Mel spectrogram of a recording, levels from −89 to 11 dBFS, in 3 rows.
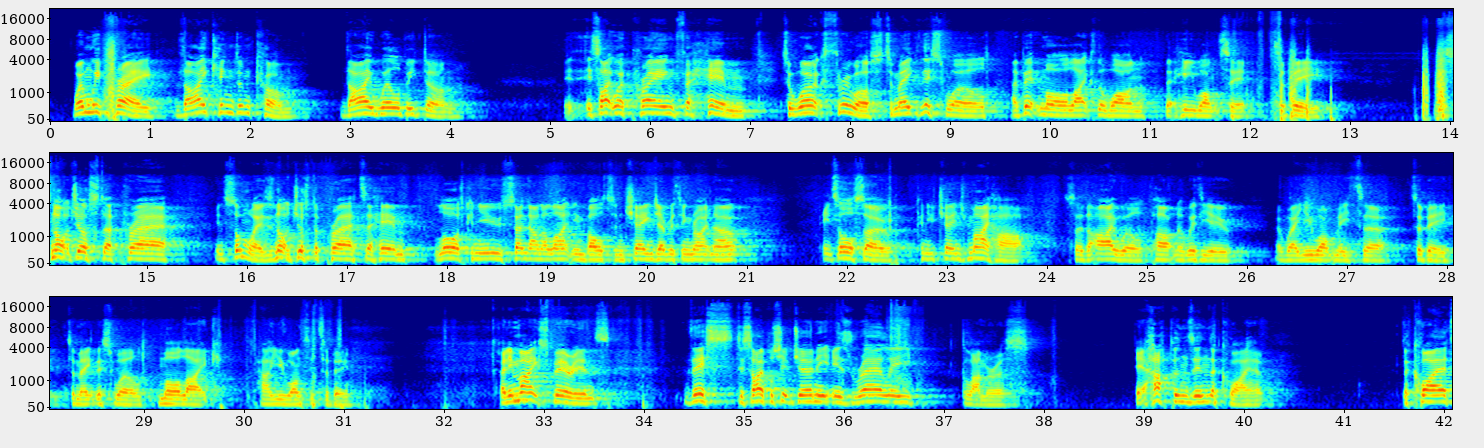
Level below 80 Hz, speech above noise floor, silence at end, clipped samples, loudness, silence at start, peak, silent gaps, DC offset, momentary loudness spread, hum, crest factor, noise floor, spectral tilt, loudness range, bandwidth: -50 dBFS; 57 dB; 0 s; under 0.1%; -18 LUFS; 0.25 s; 0 dBFS; none; under 0.1%; 14 LU; none; 18 dB; -75 dBFS; -5 dB/octave; 4 LU; 17.5 kHz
